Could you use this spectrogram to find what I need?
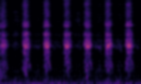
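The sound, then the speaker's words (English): Breath of fire: short, shallow breaths forced in and out through the nose. They come in a rapid, even series of sharp, airy puffs, about three per second, with no talk. “I do a lot of breath of fire, which is short, shallow breaths in through the nose, through the nose.”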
